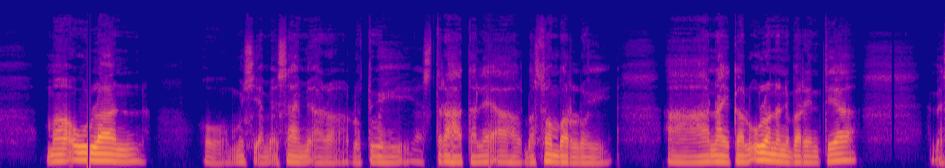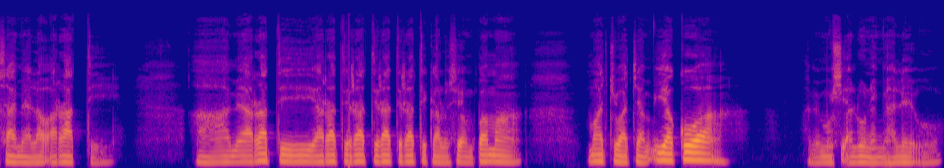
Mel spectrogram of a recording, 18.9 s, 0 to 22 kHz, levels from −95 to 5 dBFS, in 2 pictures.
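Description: Speech interrupted by gaps between stream segments: short, hard-edged silences at 0.87–0.90 s, 4.89 s, 8.91–8.95 s, 12.94 s and 16.95 s, about 8–34 ms each, spaced every 4 s as segment timestamps fail to meet. Unlike a dropout, nothing is lost; following sound simply resumes later.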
